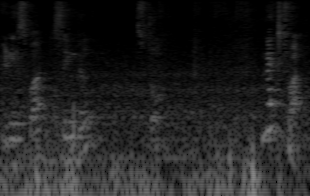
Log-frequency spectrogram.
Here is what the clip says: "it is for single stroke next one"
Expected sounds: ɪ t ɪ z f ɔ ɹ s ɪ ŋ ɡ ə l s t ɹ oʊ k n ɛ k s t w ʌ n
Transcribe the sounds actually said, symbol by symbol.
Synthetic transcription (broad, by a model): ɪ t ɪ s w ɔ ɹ s ɪ ŋ ɡ ə l s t oʊ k n ɛ k s t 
